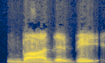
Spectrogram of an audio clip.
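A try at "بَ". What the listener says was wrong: এটা বলছেন না, এখানে শুরুটা একদম দেখেন, শুরুতে এটা জের নয়, কারণ জের অক্ষরের নিচে হয়, আর এটা অক্ষরের উপরে আছে হারাকাত। উপরে হলে জের হয় না, অক্ষরের উপরে হলে জের হয় না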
